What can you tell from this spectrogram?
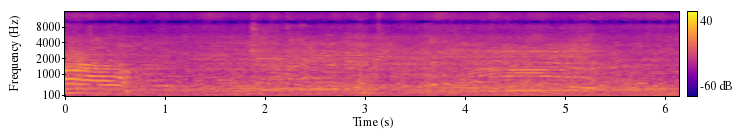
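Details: Cattle, some wearing masks, being unloaded from a truck and reported as agitated; a low moo with harmonic stacks in the first second, then more drawn-out lowing amid crowd chatter and men's voices.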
